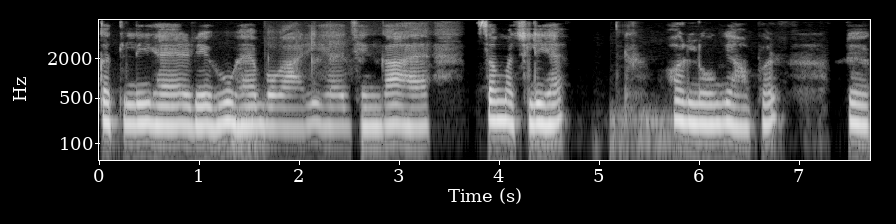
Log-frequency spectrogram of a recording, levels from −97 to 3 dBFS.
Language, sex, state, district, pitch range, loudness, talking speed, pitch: Hindi, female, Bihar, Darbhanga, 185-205 Hz, -18 LUFS, 130 wpm, 195 Hz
